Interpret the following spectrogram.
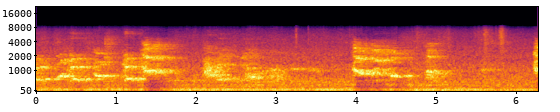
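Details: Italian Greyhound voicing strained, harmonic whines and yips in two clusters separated by a brief pause, over a constant low hum.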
